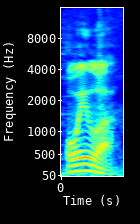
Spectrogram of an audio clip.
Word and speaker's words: Euler: all right cool man Oiler is how we're supposed to pronounce your name but you're dead so you alive wow I'm going with Eula it makes more sense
